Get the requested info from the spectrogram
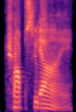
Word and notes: chopsuey: American English

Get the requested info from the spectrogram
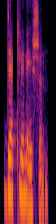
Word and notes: declination: Indian

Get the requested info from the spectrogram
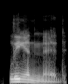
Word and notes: Leonid: American English

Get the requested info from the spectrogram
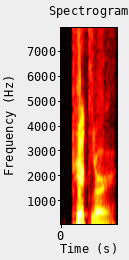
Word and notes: pickler: American English

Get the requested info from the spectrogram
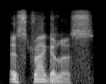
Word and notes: Astragalus: British English

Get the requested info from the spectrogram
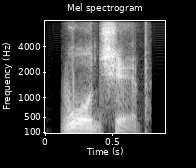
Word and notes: wardship: British English

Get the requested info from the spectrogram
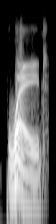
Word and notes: wade: British English

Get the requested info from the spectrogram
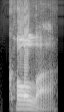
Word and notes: kola: American English

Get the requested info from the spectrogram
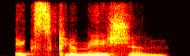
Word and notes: exclamation: Indian

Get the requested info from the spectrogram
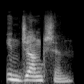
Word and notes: Injunction: Indian

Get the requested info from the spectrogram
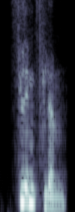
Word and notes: flimflam: Indian

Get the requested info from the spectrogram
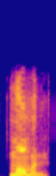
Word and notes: Mormon: Indian

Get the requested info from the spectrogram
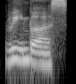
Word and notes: reimburse: Indian

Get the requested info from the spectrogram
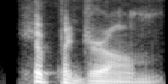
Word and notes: hippodrome: American English

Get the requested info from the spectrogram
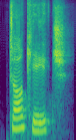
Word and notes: Toc H: Indian

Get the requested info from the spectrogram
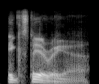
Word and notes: exterior: British English

